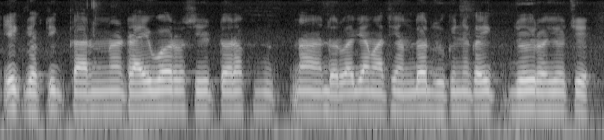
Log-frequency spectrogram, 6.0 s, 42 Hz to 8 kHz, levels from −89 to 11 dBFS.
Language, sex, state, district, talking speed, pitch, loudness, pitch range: Gujarati, male, Gujarat, Valsad, 160 wpm, 130 Hz, -14 LUFS, 125-130 Hz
